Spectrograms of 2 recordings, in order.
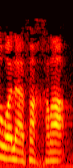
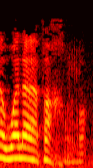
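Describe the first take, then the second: First: The last word ends with an 'a' vowel. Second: The last word ends with a 'u' vowel.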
